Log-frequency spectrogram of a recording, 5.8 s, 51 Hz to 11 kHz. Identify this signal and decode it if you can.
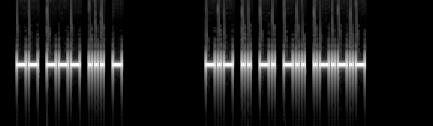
Morse code, heard as a keyed tone, about 30 wpm, 700 Hz. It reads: MOST KIND.
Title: 4x Word-Spacing - Sentences from Top 200 Words - 30wpm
